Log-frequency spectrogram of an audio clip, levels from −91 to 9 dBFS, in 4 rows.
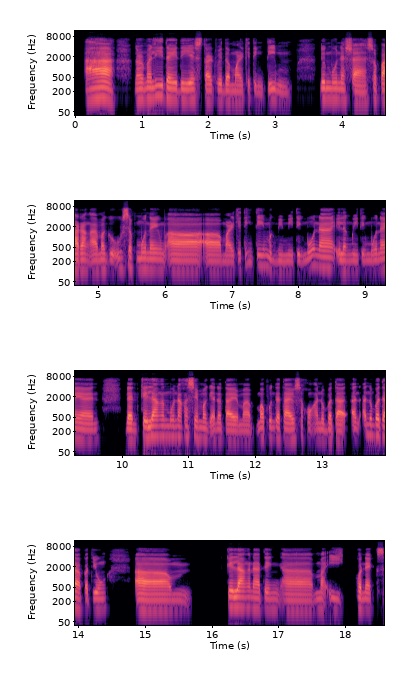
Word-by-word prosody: Ah, 120 -2 +7 0.3
normally 125 +5 -1
the 120 -1 +3
idea 115 0 -1
start 105 0 0
with 110 - -4
the 105 - 0
marketing 100 -2 -7
team, 100 -5 -6 0.4
do'n 120 0 -2
muna 120 -1 -4
siya. 100 -4 +2
So, - - -1
parang, 110 -1 +4
ah, 105 +2 0
mag-uusap 120 +3 -1
muna 120 -1 -3
yung, 115 -1 -4
ah, 105 0 +3
ah, 100 0 +1
marketing 100 -1 -6
team, 150 -1 -6
magme-meeting 100 -1 -10
muna, 135 +2 0
ilang 110 -1 -5
meeting 105 0 -10
muna 110 +3 -5
yan. 115 -2 +2 0.5
Then, 115 -2 +4
kailangan 140 +4 +2
muna 140 -1 -2
kasi 135 - +4
mag-ano 115 -2 -3
tayo, 105 -1 +3
ma 100 0 -3
mapunta 125 0 -3
tayo 115 -1 +3
sa - - 0
kung - - -7
ano 115 0 -5
ba - - -4
tay - - +4
a - - 0 0.2
ano 155 - -5
ba 155 0 +1
dapat 130 -3 +3
yung, 120 0 -3 0.5
um, 105 -1 +4 0.8
kailangan 130 -1 +4
nating, 120 -2 -2
ah, 105 -1 0
mai-connect 120 0 -3
115 Hz, 170 wpm, -25 LUFS, 105-125 Hz, 0.8 s, Ah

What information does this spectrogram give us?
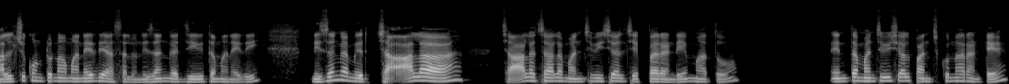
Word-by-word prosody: మలుచుకుంటున్నాం 150 +3 -1
అనేది, 150 +3 +1
అసలు 115 0 -6
నిజంగా 135 +2 -1
జీవితమనేది, 120 -1 -2 0.6
నిజంగా 185 +9 +1
మీరు 140 - +1 0.2
చాలా 175 0 +6 0.8
చాలా 130 +11 +3
చాలా 155 0 +2
మంచి 130 +2 -4
విషయాలు 145 0 -1
చెప్పారండి 125 -3 0
మాతో. 120 -2 -5 1.1
ఎంత 145 +3 -6
మంచి 150 +2 -1
విషయాలు 165 0 -1
పంచుకున్నారంటే, 140 -2 -2
140 Hz, 105 wpm, -26 LUFS, 125-155 Hz, 1.1 s, చాలా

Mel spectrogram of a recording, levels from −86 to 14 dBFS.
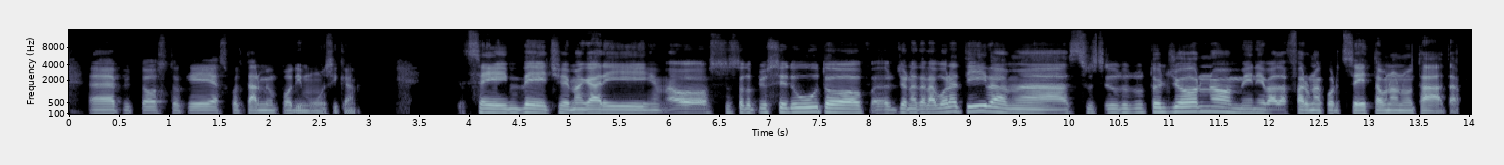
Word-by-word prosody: ehm, 115 0 0
piuttosto 110 0 -7
che 110 +1 -2
ascoltarmi 105 0 -3
un 100 - -7
po' 100 - -6
di 100 - -4
musica 95 -2 -10 1.1
se - - -2
invece, 130 -1 +2
magari, 120 -2 +2
ho 125 +4 0
so' 120 +2 -13
stato 130 +3 -4
più 140 +4 -5
seduto 145 -2 +3
f - - -15
ehm, 115 0 -5
giornata 130 0 -2
lavorativa, 165 +4 +2
ma 120 -2 +1
sto 120 +3 -11
seduto 130 +2 -6
tutto 140 +3 -3
il 155 -1 +1
giorno, 165 0 +3
me 125 -2 -3
ne 125 -1 -3
vado 115 -1 +2
a - - -1
fare 120 -2 0
una 110 0 -1
corsetta, 110 +1 0
o - - +2
una 105 0 0
nuotata. 100 -2 0
125 Hz, 155 wpm, -24 LUFS, 110-135 Hz, 1.1 s, seduto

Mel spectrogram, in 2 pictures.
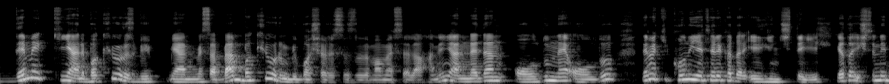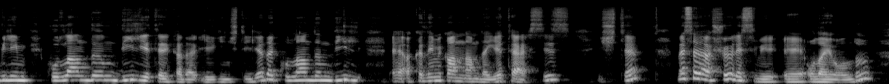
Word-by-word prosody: demek 285 +7 +3
ki 195 - -5
yani, 140 -8 +5
bakıyoruz 145 - -1
bir, 125 0 -5
yani, 120 -1 +3
mesela, 120 -1 -1
ben 210 -2 +6
bakıyorum 185 - +1
bir 115 -1 -3
başarısızlığıma 105 -1 -6
mesela, 105 -1 -6
hani, 190 - -4
yani, 135 -6 +3
"Neden 175 +6 +3
oldu, 125 +10 +2
ne 175 0 +3
oldu?" 120 - -2 0.2
Demek 235 +4 +2
ki 220 -3 -14
konu 220 +4 +3
yeteri 195 -2 +4
kadar 175 -6 0
ilginç 125 -2 -2
değil 115 0 -4
ya 160 - +2
da, 200 - 0
işte, 190 - -1
ne 195 -1 +1
bileyim, 190 0 +5 0.2
kullandığım 200 +1 0
dil 200 +2 0
yeteri 165 -8 +1
kadar 115 -3 -2
ilginç 115 0 -6
değil. 120 +3 -7
Ya 180 - -1
da 220 -1 0
kullandığım 190 -1 +2
dil, 190 0 0 0.4
ııı, 140 - -2
akademik 170 +2 -3
anlamda 135 -6 0
yetersiz 205 - -2 0.3
işte. - - -3 0.4
Mesela 255 -5 +3
şöylesi 190 - 0
bir, 120 0 -3
eee, 120 0 0
olay 125 -2 +2
oldu: 115 - -3
170 Hz, 170 wpm, -23 LUFS, 120-195 Hz, 0.4 s, ben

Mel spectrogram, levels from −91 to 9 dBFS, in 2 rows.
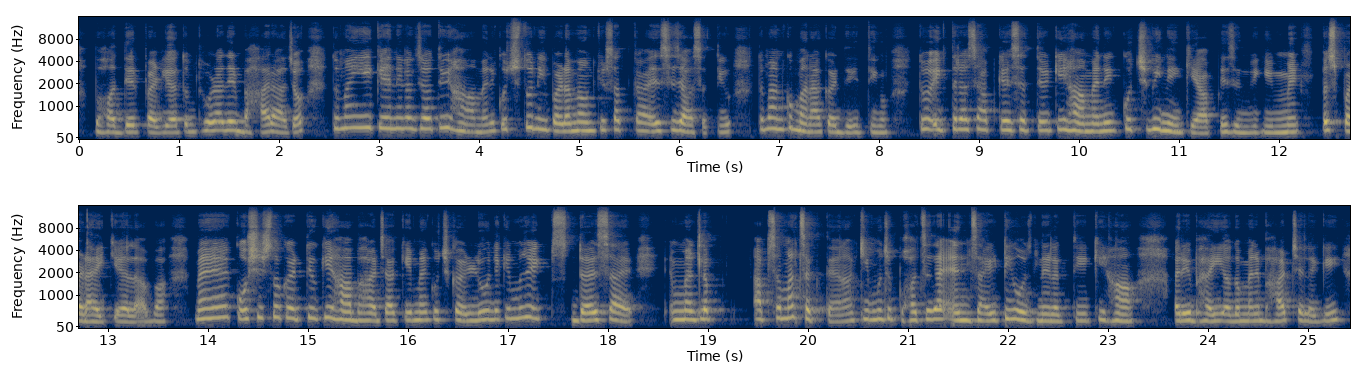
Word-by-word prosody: बहुत 210 -3 -1
देर 210 +1 0
पढ़ 200 -2 +4
लिया 200 -1 +2
तुम 220 - -5
थोड़ा 260 0 +2
देर 265 0 +3
बाहर 215 0 -2
आ 210 -3 -1
जाओ 215 +4 -1 0.3
तो 320 - -2
मैं 335 +1 0
ये 350 0 +1
कहने 325 -1 +1
लग 325 0 0
जाती 320 +2 +2
हूँ 320 - -2
हाँ 230 -4 -2
,मैंने 215 +3 -4
कुछ 300 +4 -3
तो 355 - +2
नहीं 305 -3 0
पढ़ा 235 -2 +2
मैं 255 +1 +2
उनके 255 +2 -1
साथ 285 +1 -1
कैसे 250 +1 -1
जा 245 -5 +4
सकती 210 +1 -9
हूँ? 220 - -6 0.3
तो 295 - -4
मैं 320 +1 +1
उनको 315 +1 -1
मना 215 -2 -1
कर 215 - 0
देती 205 0 -7
हूँ। 200 0 -7 0.3
तो 305 0 +1
एक 280 -1 -1
तरह 305 -1 +4
से - - +1
आप 285 0 -5
कह 275 0 +5
सकते 275 -1 -1
हो 265 - 0
कि 295 0 +1
हाँ 260 -3 +3
मैंने 235 +2 +2
कुछ 300 0 0
भी 310 0 +6
नहीं 230 -4 +3
किया 190 -3 0
अपने 185 +4 -4
ज़िन्दगी 200 -1 -6
में 215 +1 0 0.3
बस 260 0 +6
पढ़ाई 200 -5 +3
के - - -4
अलावा। 200 +1 -1 0.3
मैं 305 +4 +4
कोशिश 285 +3 +3
तो 335 - +2
करती 305 0 +1
हूँ 300 - -2
कि 320 +2 +1
हाँ, 260 -5 +3
बाहर 230 -1 0
जाके 230 +1 -1
मैं 240 0 0
कुछ 255 0 -4
कर 225 -3 +1
लूँ 250 +3 +1
लेकिन 265 +3 -3
मुझे 315 +3 +1
एक 300 0 -4 0.2
डर-सा 240 +2 +3
है। 205 -3 +1 0.4
मतलब 265 +1 +3 0.3
आप 270 -1 -1
समझ 310 +2 +3
सकते 280 -5 +1
हैं 195 - -8
ना 210 +2 -6
कि 275 - 0
मुझे 270 +2 0
बहुत 240 +1 -2
ज़्यादा 270 +2 +5
एंग्ज़ायटी 235 +1 +2
होने 235 -5 +2
लगती 210 +1 -3
है 220 - -4
कि, 255 - -2
"हाँ 215 -2 0 0.4
अरे 225 +1 +6
भाई!" 220 -1 -1
अगर 210 0 +1
मैंने 215 +1 -1
बाहर 210 +1 -1
चली 220 -4 -2
गई 220 +4 -3
245 Hz, 235 wpm, -23 LUFS, 215-285 Hz, 0.4 s, भी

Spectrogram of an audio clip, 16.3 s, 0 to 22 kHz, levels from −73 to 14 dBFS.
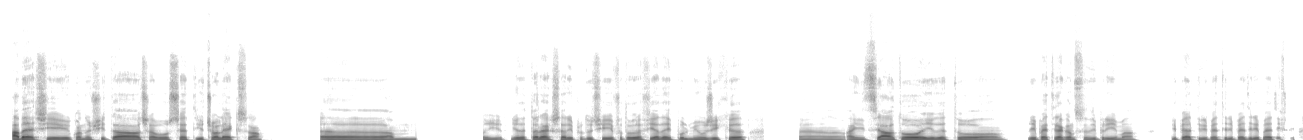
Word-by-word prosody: A 125 - +10
beh 110 -6 +7
sì 100 0 0
quando 100 0 -3
è - - -1
uscita 100 -1 +4
c'avo 95 0 -1
set 100 +2 -3
io 105 - -1
c'ho 105 +1 -1
Alexa. 100 +3 0 0.7
Ehm, 90 -2 +1 0.8
poi 80 -5 -7
gli 105 - -8
ho - - +3
detto: 100 +1 -1
"Alexa 105 -1 +3
riproduci 105 +3 -2
'Fotografia' 105 -1 0
da 105 0 +2
Apple 100 0 -2
Music", 110 +3 -2 0.9
ehm, 85 -2 -8
ha 100 - -3
iniziato 110 +2 +4
e 105 - +5
gli 100 - +1
ho 100 - 0
detto: 95 -2 -1 0.2
"Ripeti 110 +3 -2
la 120 - +4
canzone 115 -1 -4
di 110 - -4
prima. 95 -3 -5 0.4
Ripeti, 105 -1 -2
ripeti, 105 0 -4
ripeti, 105 0 -3
ripeti," 100 -3 -2
sì. - - -22
100 Hz, 145 wpm, -26 LUFS, 95-105 Hz, 0.9 s, A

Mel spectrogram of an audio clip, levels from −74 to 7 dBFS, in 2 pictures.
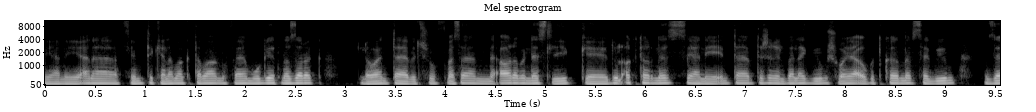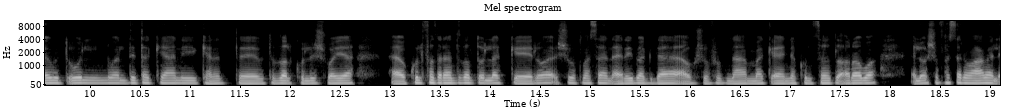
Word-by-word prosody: يعني 105 +1 0
أنا 115 -1 +1
فهمت 115 +2 -3
كلامك 115 0 0
طبعًا 120 0 +1
وفاهم 115 0 0
وجهة 125 +2 +3
نظرك 125 +2 +2 0.4
اللي 110 -4 -1
هو 105 - +4
أنت 115 +1 -1
بتشوف 110 +1 -1
مثلًا 115 -1 0
أقرب 125 0 +3
الناس 120 -1 0
ليك 115 +1 -1
دُول 105 +4 +1
أكتر 130 -1 -1
ناس 125 0 -2
يعني 110 -1 0
أنت 115 +2 -4
بتشغل 120 -1 -1
بالك 120 +1 0
بيهم 115 +1 -1
شوية 115 0 0
أو - - +2
بتقارن 120 +2 -1
نَفْسك 120 -1 -1
بيهم 120 +3 +1 0.3
وزي 120 +2 +3
ما 130 - +4
بتقول 130 +2 +1
إن 130 0 -2
والدتك 130 +1 -1
يعني 130 -1 +1
كانت 120 -2 -3 0.2
بتفضل 115 +2 +1
كل 120 +1 -2
شوية 120 +1 +1 0.4
ه 110 -1 +3
كل 130 +5 0
فترة 135 0 +2
يعني 130 -1 +4
تفضل 135 0 +1
تقول 125 0 0
لك 130 -1 -2
اللي 115 +1 +2
هو 135 +1 +1
"شوف 130 -2 -4
مثلًا 125 -3 0
قريبك 120 +1 +2
ده 115 0 +2
أو 110 -1 -1
شوف 115 +2 -6
ابن 115 -2 -3
عمّك،" 115 +1 -1
ايًا 115 -1 +2
يَكُن 120 +1 -2
صِلة 125 +3 0
القرابة 125 +2 +3 0.4
اللي 120 +1 +1
هو - - +1
شوف 135 0 -8
مثلًا 130 -2 +2
عمل 125 -1 +3
120 Hz, 205 wpm, -23 LUFS, 115-125 Hz, 0.4 s, هو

